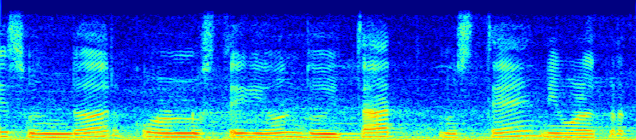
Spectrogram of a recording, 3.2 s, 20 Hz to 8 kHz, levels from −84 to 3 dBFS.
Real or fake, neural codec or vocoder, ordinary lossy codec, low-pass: real; none; none; 7.2 kHz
